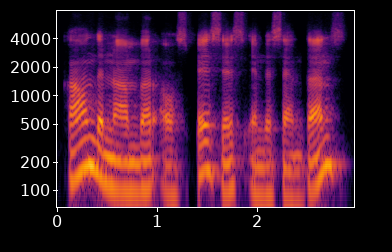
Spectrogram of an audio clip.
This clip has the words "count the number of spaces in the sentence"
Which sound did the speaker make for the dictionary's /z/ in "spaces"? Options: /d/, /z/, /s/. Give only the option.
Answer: /s/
